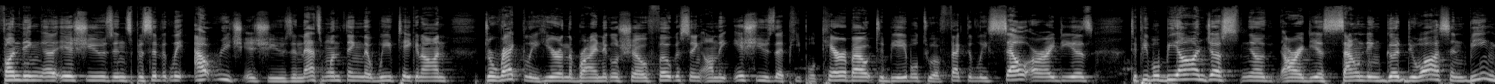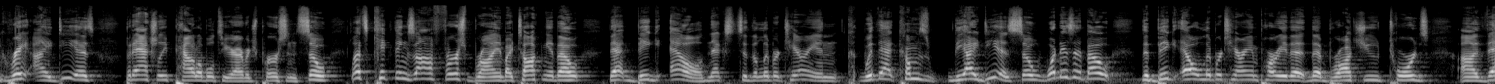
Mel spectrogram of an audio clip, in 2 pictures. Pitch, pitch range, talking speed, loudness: 190 Hz, 175-210 Hz, 200 wpm, -21 LUFS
